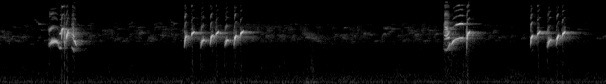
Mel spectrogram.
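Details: European goldfinch, subspecies balcanica, delivering four brief phrases of sharp, high twittering notes, each burst of clustered chirps and slurred whistles lasting under a second, with short silent pauses in between.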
